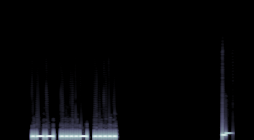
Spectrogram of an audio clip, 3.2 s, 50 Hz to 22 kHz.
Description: Morse code, heard as a keyed tone, about 42 wpm, 700 Hz. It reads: W45
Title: Three Challenging Letter-Number Combinations 40wpm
